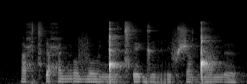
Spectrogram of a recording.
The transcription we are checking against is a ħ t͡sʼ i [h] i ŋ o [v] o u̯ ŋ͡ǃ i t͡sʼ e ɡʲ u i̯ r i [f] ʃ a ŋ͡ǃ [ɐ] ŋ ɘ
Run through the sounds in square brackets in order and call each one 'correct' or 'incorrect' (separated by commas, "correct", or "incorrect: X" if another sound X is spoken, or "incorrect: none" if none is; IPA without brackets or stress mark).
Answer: incorrect: ħ, correct, correct, incorrect: a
